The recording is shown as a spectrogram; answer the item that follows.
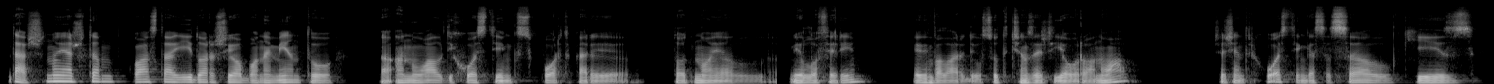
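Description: A man with a very deep, low pitch speaks very slowly with ordinary pitch variation against a quiet background. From Moldova, Chișinău; Moldova. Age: 30s. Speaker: digital agency founder; podcast guest. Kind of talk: interview. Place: studio. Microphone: studio mic.

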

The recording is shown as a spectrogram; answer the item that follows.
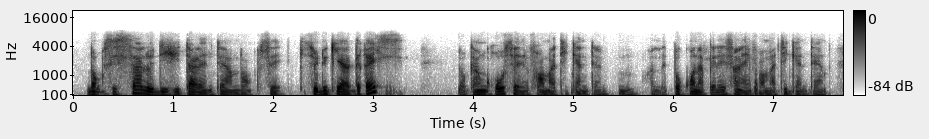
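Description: This man has a fairly low, somewhat breathy voice. He talks at a fairly quick pace with ordinary pitch variation. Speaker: digital transformation consultant. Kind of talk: webinar presentation. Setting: online webinar.

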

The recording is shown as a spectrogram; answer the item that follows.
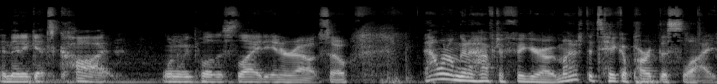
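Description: The speaker goes at a fairly quick pace with ordinary pitch variation over light background noise. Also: man. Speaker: renovation vlogger. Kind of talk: casual vlog chat. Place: home room. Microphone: phone near.

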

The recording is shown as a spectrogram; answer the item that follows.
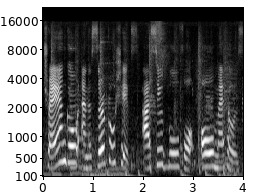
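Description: A woman speaks in a high voice at a fairly slow pace. Clear music sits in the background, and the sound is dry with no echo. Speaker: presenter. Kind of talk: product tutorial presentation. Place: hall. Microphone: lapel.

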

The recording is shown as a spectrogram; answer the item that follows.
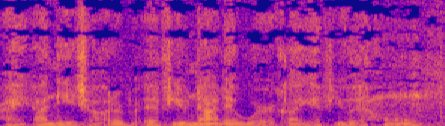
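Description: A man speaks with fairly even intonation at a fairly low pitch, his voice somewhat breathy over light background noise. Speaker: livestreamer. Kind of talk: casual livestream chat. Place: home room. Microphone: phone near.

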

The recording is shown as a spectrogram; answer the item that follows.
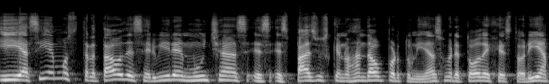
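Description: Against a quiet background, a man with a high pitch talks at a fairly quick pace, with ordinary pitch variation and hardly any pauses. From Sinaloa, Mexico. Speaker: political candidate, lawyer; candidate. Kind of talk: interview; interview answer. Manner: hesitant, many filler words. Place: studio. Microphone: studio mic.

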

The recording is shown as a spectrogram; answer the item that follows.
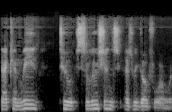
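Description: Speaking at a very slow pace, a man's somewhat breathy voice comes through with a dark, mellow tone over a quiet background. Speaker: architect and webinar moderator. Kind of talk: moderating a panel discussion. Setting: video call. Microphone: webcam.

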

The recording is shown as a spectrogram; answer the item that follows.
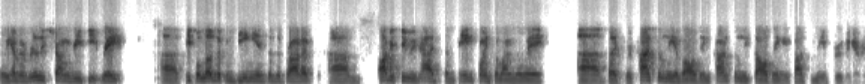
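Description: Speaking at a fairly quick pace in an American accent, a man holds a fairly low, monotone, flat pitch against a quiet background. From Key Biscayne, Florida; Florida. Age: 30s. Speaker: startup co-founder; guest. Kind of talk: interview. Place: home room. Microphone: video call.

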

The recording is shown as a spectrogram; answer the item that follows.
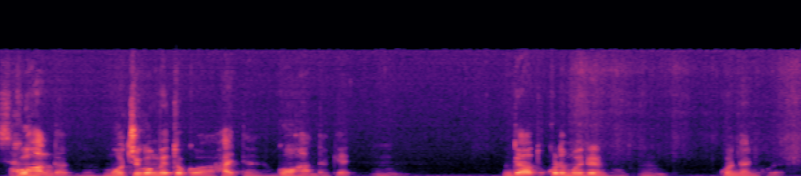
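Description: Somewhat breathy, a man speaks at a very fast pace with long, frequent pauses over light background noise. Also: fairly high pitch for a man, big swings in loudness. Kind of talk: casual vlog narration and chat. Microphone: phone near.

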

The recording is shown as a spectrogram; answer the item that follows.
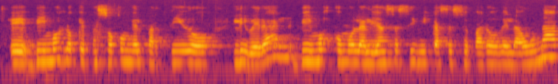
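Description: Over noticeable background noise, a woman talks at a moderate pace and medium pitch, with fairly even intonation and very even loudness. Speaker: human rights defender. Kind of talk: formal TV interview.

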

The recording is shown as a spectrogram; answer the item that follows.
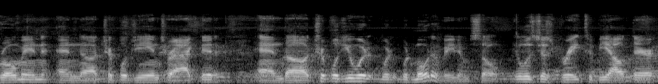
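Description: Amid noticeable background noise, a man with a fairly low voice speaks at a moderate pace with ordinary pitch variation. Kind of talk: interview answer. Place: gym. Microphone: handheld.

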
